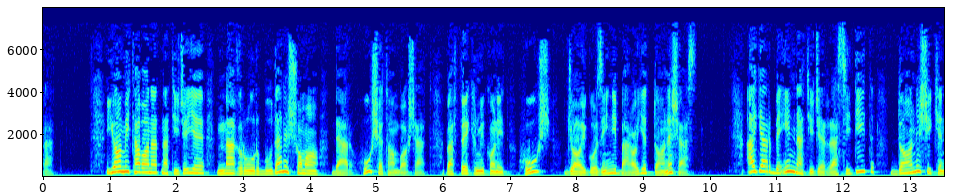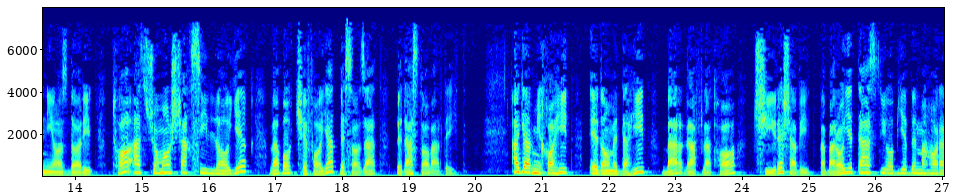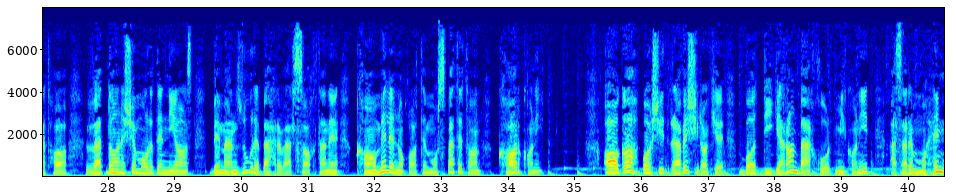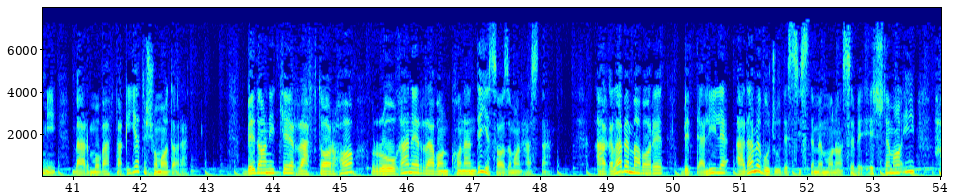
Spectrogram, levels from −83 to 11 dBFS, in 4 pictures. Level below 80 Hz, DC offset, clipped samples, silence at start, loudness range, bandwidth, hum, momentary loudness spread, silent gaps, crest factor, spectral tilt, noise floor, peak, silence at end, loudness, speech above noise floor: -50 dBFS; 0.7%; under 0.1%; 0 s; 3 LU; 7.6 kHz; none; 11 LU; none; 18 dB; -6.5 dB/octave; -60 dBFS; -8 dBFS; 0 s; -25 LUFS; 36 dB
